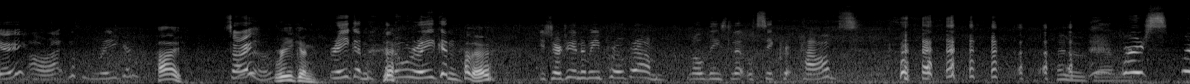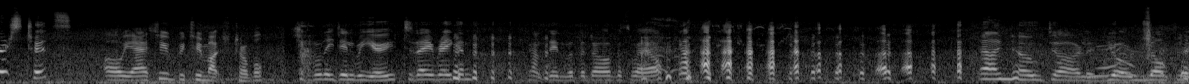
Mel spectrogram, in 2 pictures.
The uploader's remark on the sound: I visit an old burial ground at Aughadown, by the Ilen river outside Skibbereen in West Cork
